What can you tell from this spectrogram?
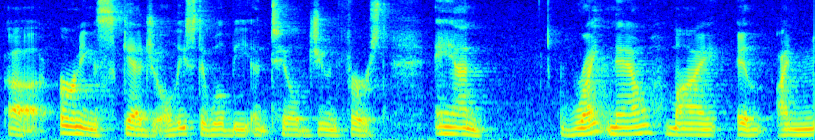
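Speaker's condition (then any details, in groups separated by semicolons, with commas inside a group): No condition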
